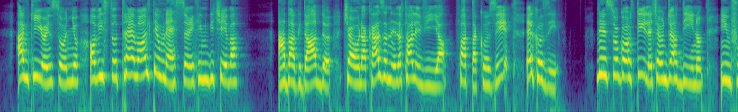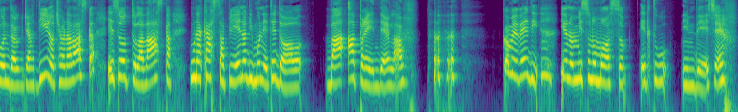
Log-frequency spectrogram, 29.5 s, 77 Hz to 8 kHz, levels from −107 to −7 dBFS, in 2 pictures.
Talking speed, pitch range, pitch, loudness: 120 wpm, 255-320 Hz, 275 Hz, -15 LUFS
